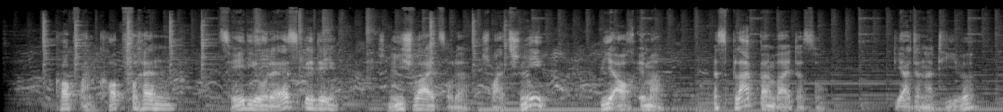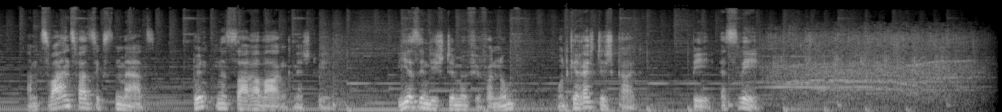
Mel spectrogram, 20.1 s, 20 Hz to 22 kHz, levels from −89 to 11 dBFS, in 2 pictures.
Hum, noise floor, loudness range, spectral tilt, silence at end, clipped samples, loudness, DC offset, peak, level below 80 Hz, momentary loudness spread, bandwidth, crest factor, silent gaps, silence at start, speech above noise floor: none; -39 dBFS; 4 LU; -4 dB/octave; 0.2 s; under 0.1%; -19 LUFS; under 0.1%; 0 dBFS; -42 dBFS; 16 LU; 17.5 kHz; 20 dB; none; 0.2 s; 21 dB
